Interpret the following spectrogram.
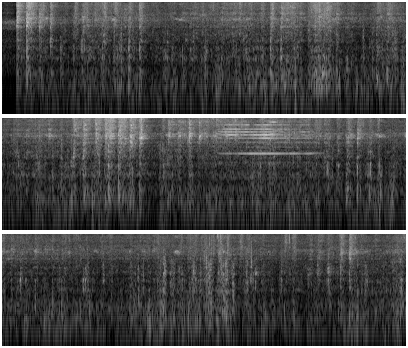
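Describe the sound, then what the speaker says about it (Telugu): Passenger train on the Hyderabad to Vasco da Gama route crossing another train on the adjacent track, heard as a steady loud rumble with rapid clickety-clack of wheels and a brief high siren, close by throughout. "ట్రైన్ క్రాస్ చేస్తుంటే ఎలా చాలా భయం అనిపిస్తుంది నాకు సూపర్గా ఉంది ఆ సౌండ్ ఆ సైరన్ మామూలుగా లేదు"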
